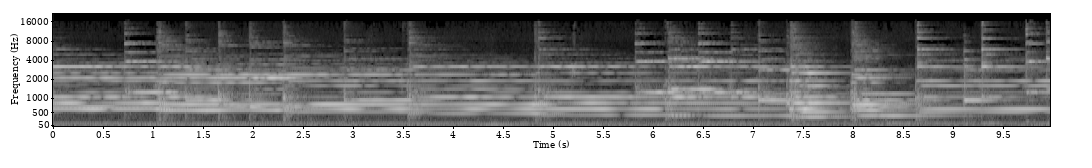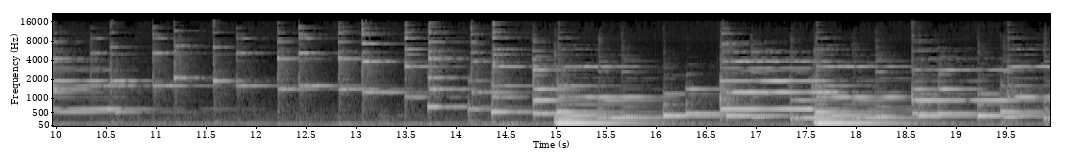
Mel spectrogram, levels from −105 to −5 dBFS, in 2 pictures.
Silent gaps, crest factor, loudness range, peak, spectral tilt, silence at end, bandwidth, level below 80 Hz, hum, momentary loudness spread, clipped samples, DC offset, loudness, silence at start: none; 18 dB; 8 LU; -16 dBFS; -4.5 dB/octave; 0 s; 16.5 kHz; -60 dBFS; 60 Hz at -60 dBFS; 11 LU; under 0.1%; under 0.1%; -33 LUFS; 0 s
